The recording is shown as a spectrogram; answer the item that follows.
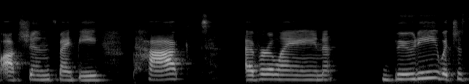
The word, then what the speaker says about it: Boody: A few more affordable options might be Pact, Everlane, Booty, which is spelled Boody, and Able.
